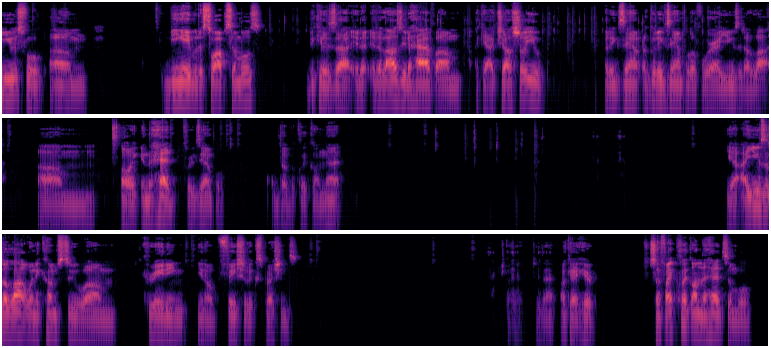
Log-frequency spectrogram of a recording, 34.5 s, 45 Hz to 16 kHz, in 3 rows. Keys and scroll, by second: 3.5 super+z, 19.4 Return.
